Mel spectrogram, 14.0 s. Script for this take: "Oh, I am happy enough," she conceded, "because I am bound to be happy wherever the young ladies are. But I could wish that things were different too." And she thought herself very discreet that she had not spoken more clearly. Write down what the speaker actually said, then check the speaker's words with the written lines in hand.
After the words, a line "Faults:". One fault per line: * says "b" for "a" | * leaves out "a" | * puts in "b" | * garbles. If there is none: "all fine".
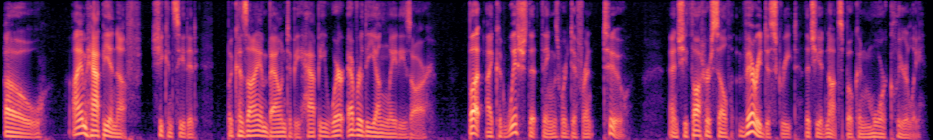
"Oh, I am happy enough," she conceded, "because I am bound to be happy wherever the young ladies are. But I could wish that things were different too." And she thought herself very discreet that she had not spoken more clearly.
Faults:
all fine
